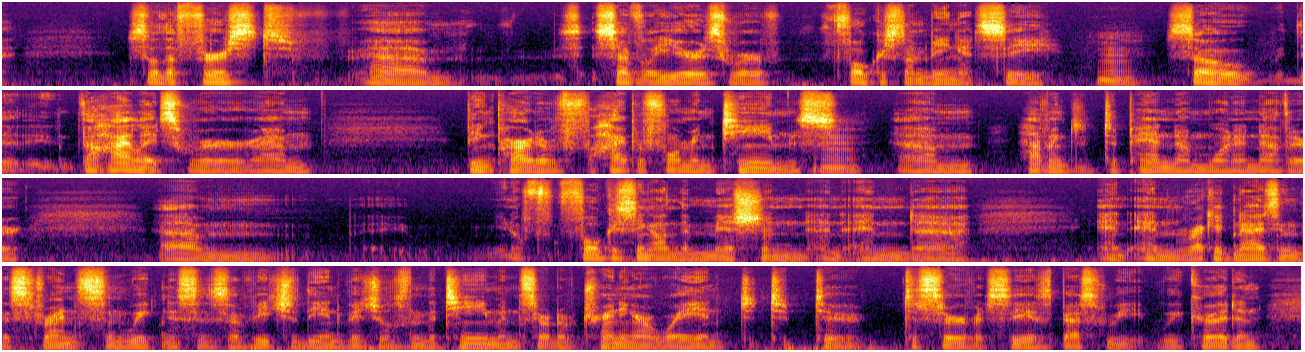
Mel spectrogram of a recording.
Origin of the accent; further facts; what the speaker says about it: Moose Jaw, Saskatchewan, Canada; born there; also born or lived in Nova Scotia; So I was born in Moose Jaw, Saskatchewan. So, but I'm not a prairie guy. You know, my folks are both from Nova Scotia.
